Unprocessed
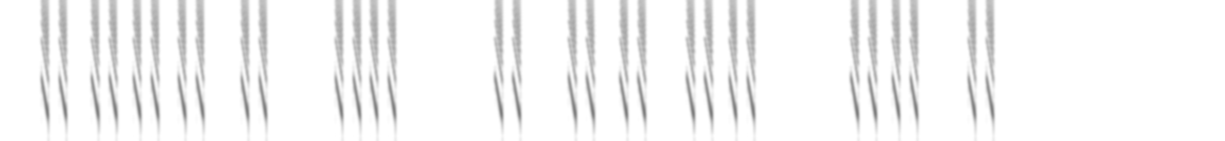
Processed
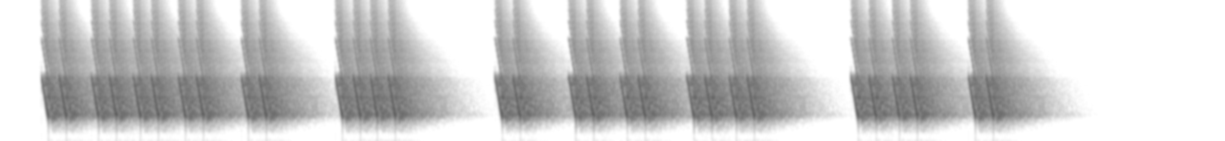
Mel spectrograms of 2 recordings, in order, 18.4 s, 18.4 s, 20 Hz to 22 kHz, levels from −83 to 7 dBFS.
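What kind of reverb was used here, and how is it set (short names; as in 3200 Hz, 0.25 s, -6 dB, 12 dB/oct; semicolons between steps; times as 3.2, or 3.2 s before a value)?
digital reverb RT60 1.6 s, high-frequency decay 0.85×, pre-delay 15 ms, DRR 4 dB; gain +1.5 dB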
